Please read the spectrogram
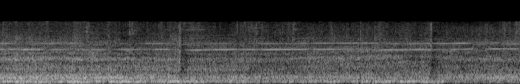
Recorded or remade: recorded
